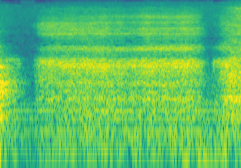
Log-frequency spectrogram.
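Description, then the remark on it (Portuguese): Deep, drawn-out breaths taken through the nose while inhaling thyme essential oil spread on the hands, a long noisy inhale separated from the next by brief pauses, with no talking. “Faço algumas respirações profundas.”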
